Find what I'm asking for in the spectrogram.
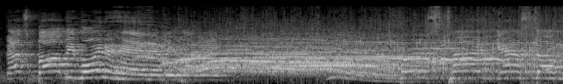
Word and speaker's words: Moynihan: Moynihan is it spelled out phonetically to begin with. Moynihan. It's the Y is there. It's as easy as pie.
